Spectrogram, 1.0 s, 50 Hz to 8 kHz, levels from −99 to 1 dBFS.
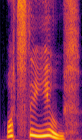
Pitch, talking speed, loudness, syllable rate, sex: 270 Hz, 175 wpm, -14 LUFS, 4.6 syllables/s, female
